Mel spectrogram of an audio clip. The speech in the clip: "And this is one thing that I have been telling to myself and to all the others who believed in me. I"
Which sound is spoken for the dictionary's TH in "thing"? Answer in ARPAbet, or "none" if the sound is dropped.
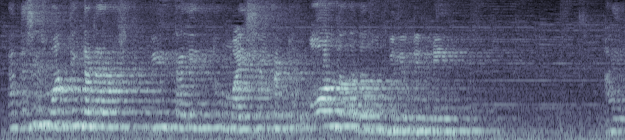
T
